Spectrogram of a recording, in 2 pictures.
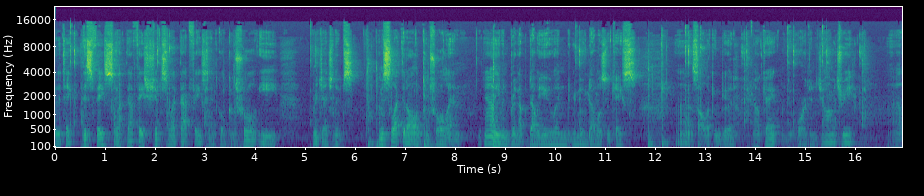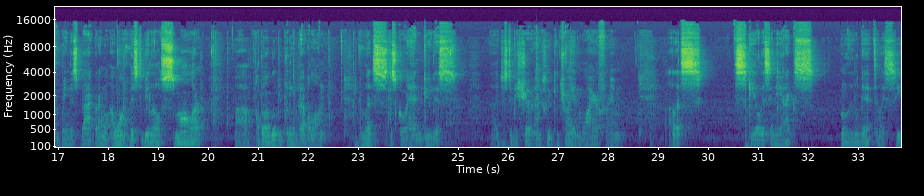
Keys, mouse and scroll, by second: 3.8 ctrl+e, 6.5 a, 6.6 a, 7.6 ctrl+n, 9.0 w, 12.1 a, 12.3 Tab, 13.1-15.7 middle drag, 15.7-18.4 drag, 18.6-21.9 drag, 21.9 KP_1, 24.5 Tab, 25.9 a, 26.8 z.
